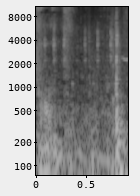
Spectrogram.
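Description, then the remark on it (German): A low, steady mechanical rumble like a large roller beginning to turn in the background after a ring is placed into the fixture of an apothecary cabinet, with short grinding, whirring bursts rising over it and a louder surge near the end. “Ihr hört ein und im Hintergrund fängt an, wie eine größere Walze sich zu drehen.”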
